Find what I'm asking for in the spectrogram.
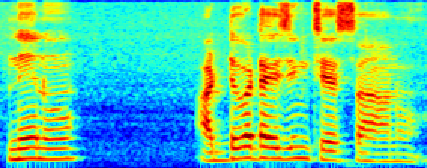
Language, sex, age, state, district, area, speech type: Telugu, male, 18-30, Andhra Pradesh, Alluri Sitarama Raju, rural, spontaneous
